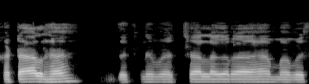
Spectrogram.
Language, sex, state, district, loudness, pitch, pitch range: Hindi, male, Bihar, Purnia, -18 LUFS, 120 Hz, 115-125 Hz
